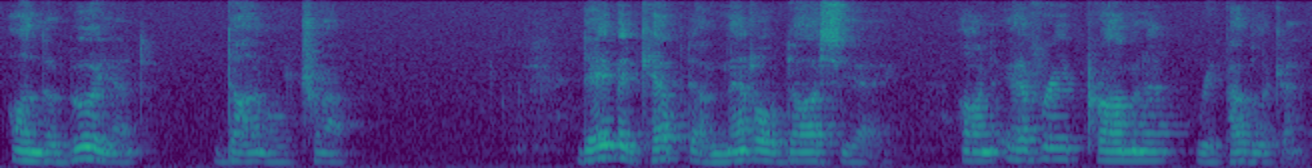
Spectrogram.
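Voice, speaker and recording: Slow, mellow man, distant and echoey. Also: fairly high pitch. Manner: measured, halting phrase by phrase. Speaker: poet reading own work. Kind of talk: solemn poetry recital. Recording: echoey room, distant from microphone.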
